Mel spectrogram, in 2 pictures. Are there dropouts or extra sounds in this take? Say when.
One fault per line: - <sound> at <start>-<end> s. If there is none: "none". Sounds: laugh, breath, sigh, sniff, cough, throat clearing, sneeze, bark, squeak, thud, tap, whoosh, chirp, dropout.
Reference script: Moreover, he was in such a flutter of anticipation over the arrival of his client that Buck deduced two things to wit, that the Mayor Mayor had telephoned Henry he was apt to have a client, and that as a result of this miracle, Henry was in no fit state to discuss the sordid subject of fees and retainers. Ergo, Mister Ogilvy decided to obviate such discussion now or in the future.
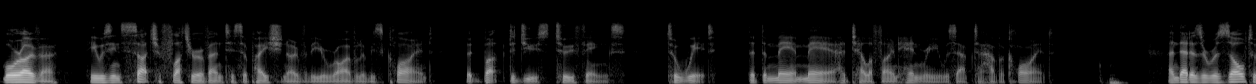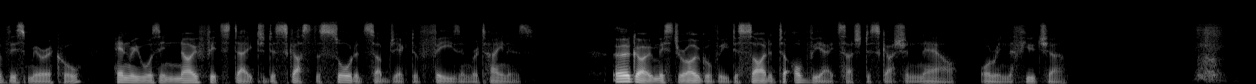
- thud at 11.0-11.3 s
- sniff at 24.5-25.0 s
